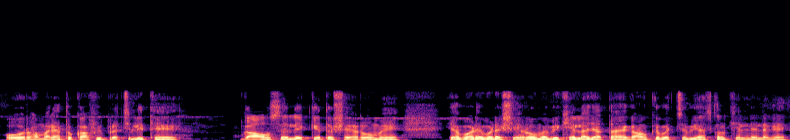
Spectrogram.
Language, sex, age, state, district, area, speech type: Hindi, male, 30-45, Madhya Pradesh, Ujjain, urban, spontaneous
